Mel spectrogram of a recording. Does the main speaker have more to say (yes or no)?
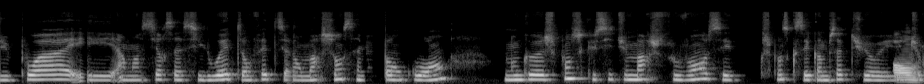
no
